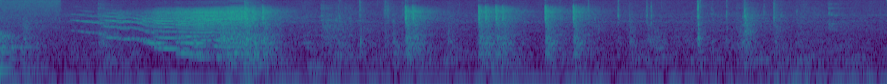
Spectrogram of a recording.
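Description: Computer keyboard keystrokes: a scatter of separate clicks through the second half as code is typed. A faint murmur of voice comes about a second in.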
